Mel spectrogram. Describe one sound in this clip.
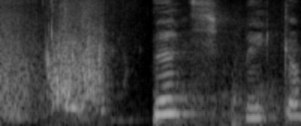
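A young girl speaks cheerfully close by.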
